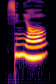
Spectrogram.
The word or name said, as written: 新娘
